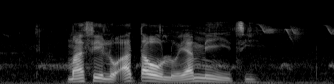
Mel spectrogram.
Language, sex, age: Tswana, male, 22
